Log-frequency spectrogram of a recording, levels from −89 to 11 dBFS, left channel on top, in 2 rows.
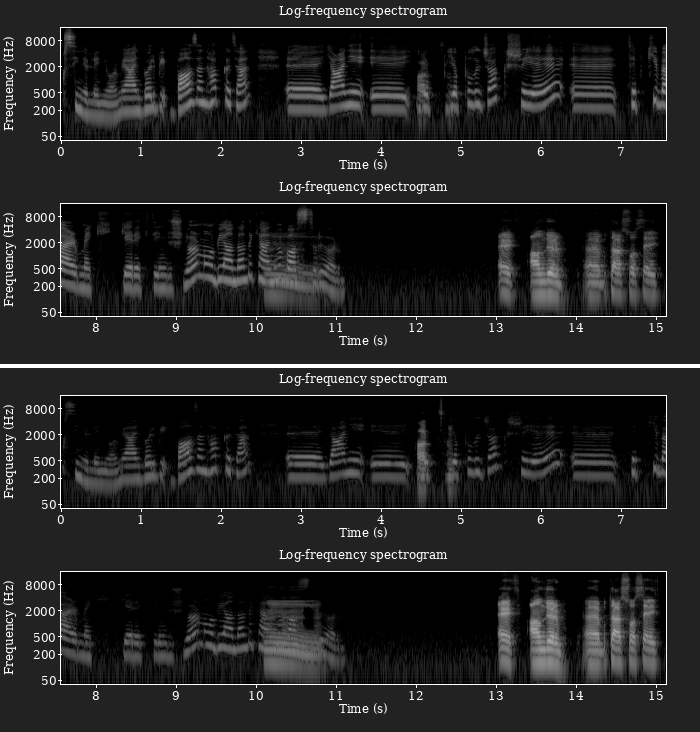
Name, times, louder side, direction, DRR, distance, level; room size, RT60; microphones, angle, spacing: voice 1, 0.0-11.1, left 8 dB, 80° left, 0.4 m, -46 dB
voice 2, 10.1-10.8 13.0-15.1, right 7 dB, 80° right, 0.4 m, -34 dB
5.2 x 2.3 x 2.5 m
head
